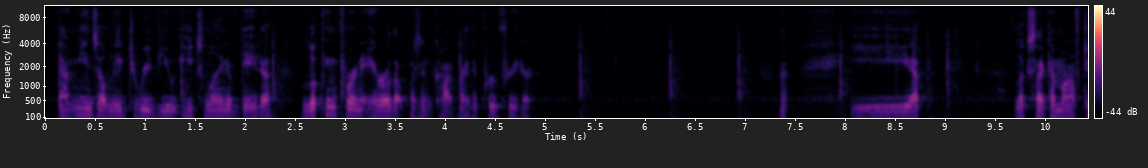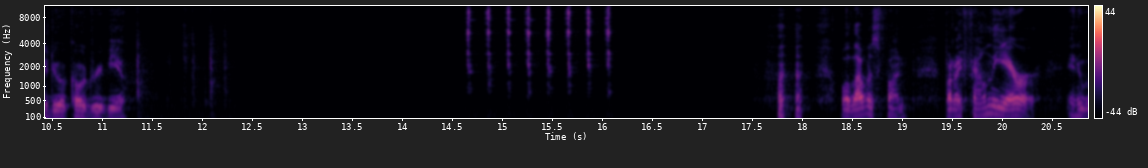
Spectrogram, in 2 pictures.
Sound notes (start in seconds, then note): 14.6 ticking clock; 17.6 chuckles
